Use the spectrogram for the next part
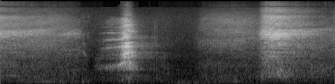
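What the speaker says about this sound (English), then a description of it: "Breath pattern, double breath." During a pilates mat balance and strength exercise, a person takes two sharp, audible breaths, a quick hiss about a second in and another longer one near the end, with soft quiet between them.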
